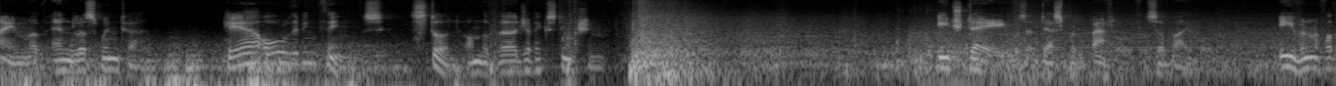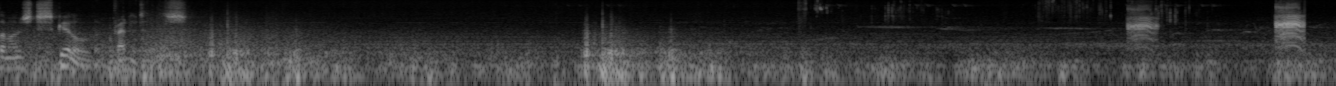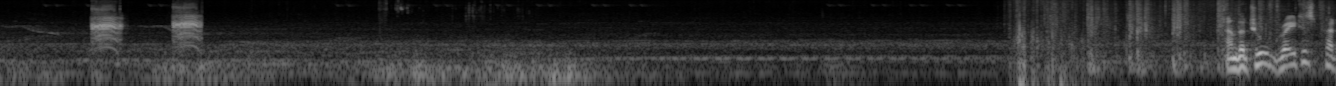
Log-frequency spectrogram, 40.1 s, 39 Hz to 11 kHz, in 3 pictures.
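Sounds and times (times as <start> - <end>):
thunder rumbling: 1.3 - 5.0, 6.2 - 35.5
crow cawing: 24.3 - 25.2, 26.1 - 26.4, 27.6 - 28.8.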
